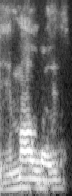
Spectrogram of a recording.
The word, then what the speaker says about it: Himalaya: Not the Himalayas, Himalaya.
